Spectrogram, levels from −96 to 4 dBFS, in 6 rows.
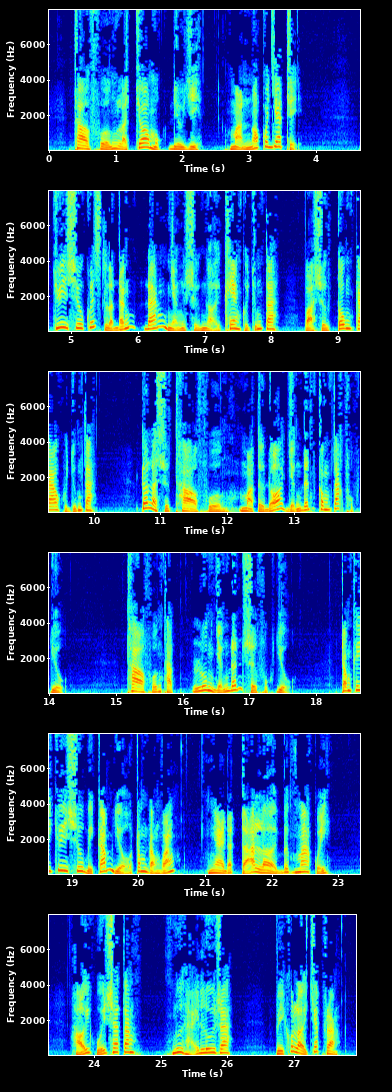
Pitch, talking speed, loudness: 160 Hz, 185 wpm, -22 LUFS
